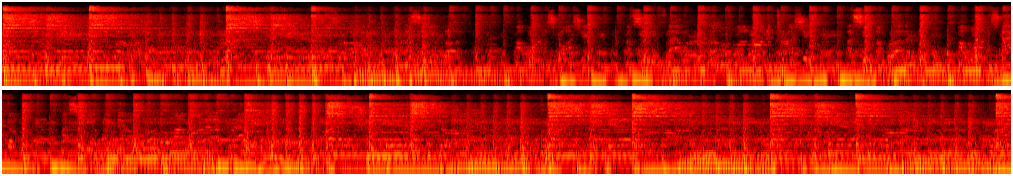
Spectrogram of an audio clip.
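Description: Live rock band playing a song: electric guitar, electric bass and drum kit, with a strong bass line and a steady drum beat.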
